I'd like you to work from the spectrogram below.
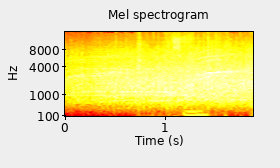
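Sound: applause clapping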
